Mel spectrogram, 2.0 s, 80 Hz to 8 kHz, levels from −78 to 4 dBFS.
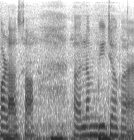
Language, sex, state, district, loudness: Hindi, female, Maharashtra, Mumbai Suburban, -16 LUFS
